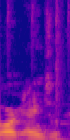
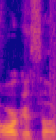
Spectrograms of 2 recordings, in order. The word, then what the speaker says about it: Archangel: man archangel says um now i've been reading your name wrong angel so you are angel archangel um i don't know where the hell i got arkansas from uh that would have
